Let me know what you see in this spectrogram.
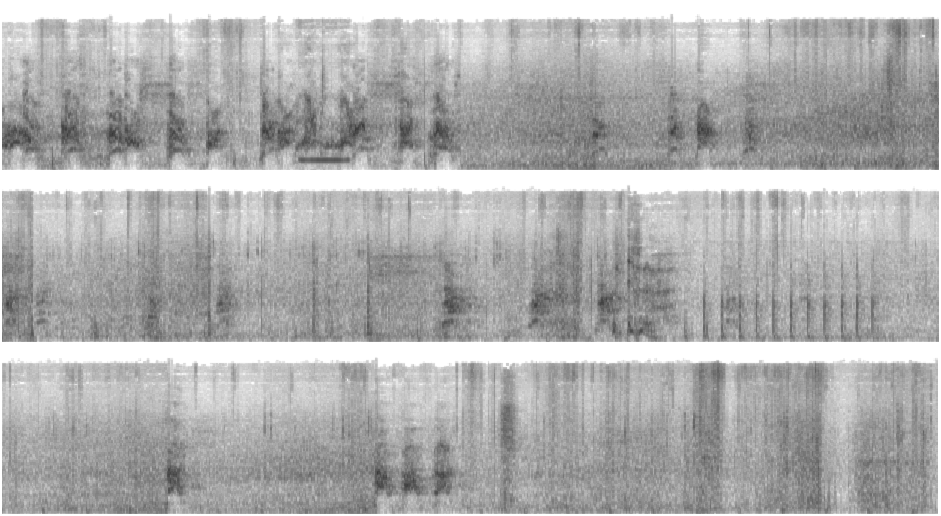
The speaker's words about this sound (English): These are not your dogs, are they? Okay. Yeah, I know, they're pretty aggressive.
